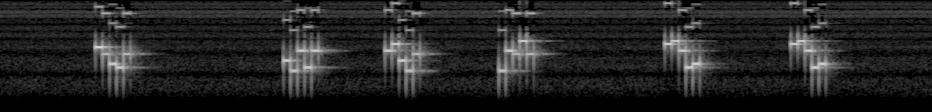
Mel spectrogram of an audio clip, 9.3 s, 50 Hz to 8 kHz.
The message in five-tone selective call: 97437 52838 80527 28777 00834 00834

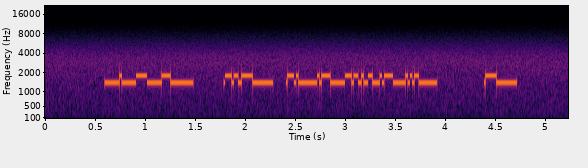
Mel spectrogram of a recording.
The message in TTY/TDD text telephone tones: TO THE WEST

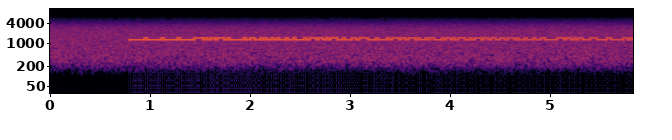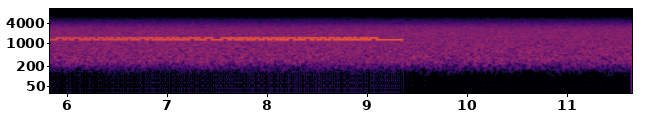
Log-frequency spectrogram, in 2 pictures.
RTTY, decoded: WFQK ZUOK HBDN IHQV BMVG NIFD FFHM DIRN IJJM

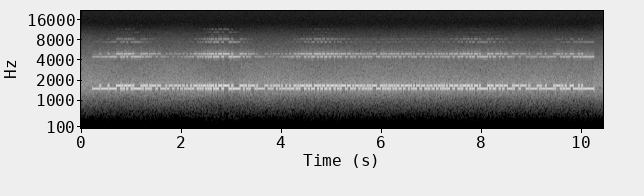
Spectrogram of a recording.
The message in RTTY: DEMA PASSAT EN QUEL I EN JORDI ANIRAN AL METGE.

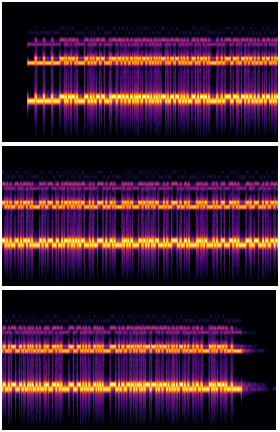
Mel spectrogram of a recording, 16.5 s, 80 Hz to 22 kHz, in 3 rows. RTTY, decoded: NAME IS JEAN, QTH PUNE, LOC DM57DV DM57DV. HOW COPY? ON4TW DE JA2R K

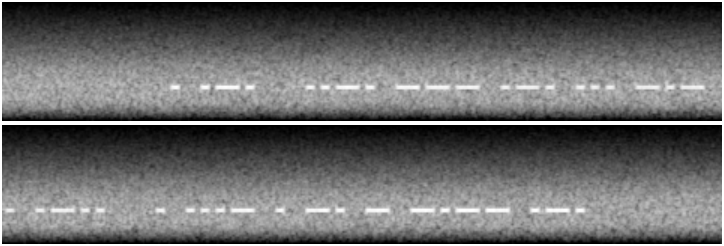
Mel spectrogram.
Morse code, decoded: ER FORSKEL EVENTYR

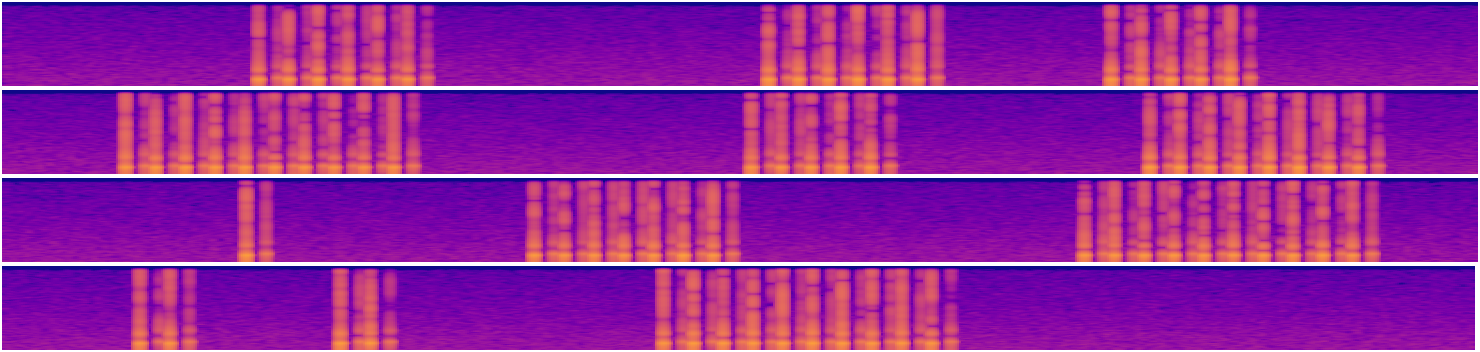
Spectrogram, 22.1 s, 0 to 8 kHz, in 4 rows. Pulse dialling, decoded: 6 6 5 0 5 8 1 7 0 2 2 0

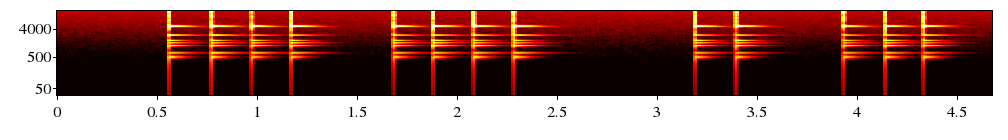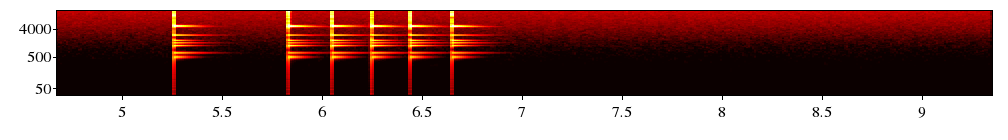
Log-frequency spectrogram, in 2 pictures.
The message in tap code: THE

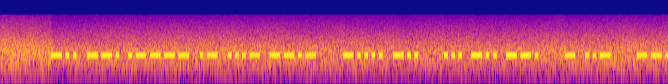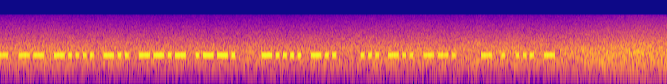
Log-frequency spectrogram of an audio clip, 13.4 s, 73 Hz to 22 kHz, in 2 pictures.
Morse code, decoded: DG1AVQ 6D SDG TU OM6DQP 6D SDG TEST

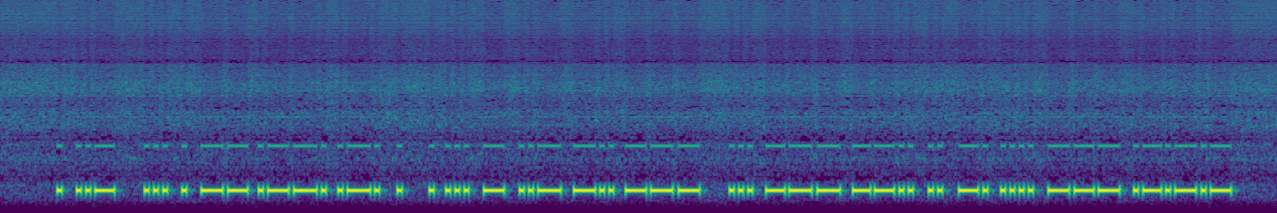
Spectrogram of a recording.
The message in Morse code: EU SEMPRE ESTUDO SOZINHO.

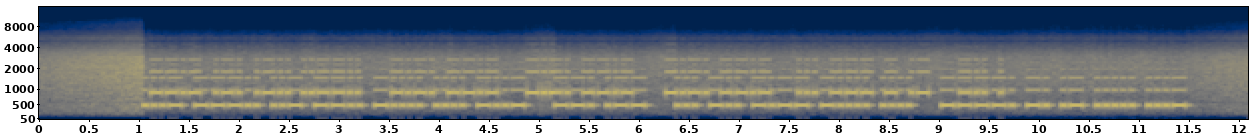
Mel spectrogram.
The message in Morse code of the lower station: V8UZ6HX GW SDY6H 9NA5V

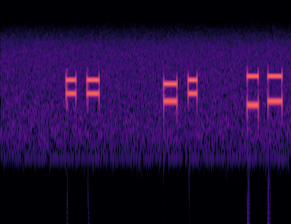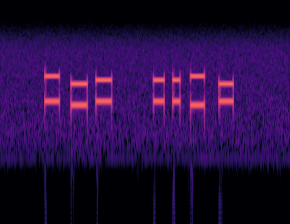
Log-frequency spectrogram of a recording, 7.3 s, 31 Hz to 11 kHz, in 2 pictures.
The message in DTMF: 00 40 36 615 5534

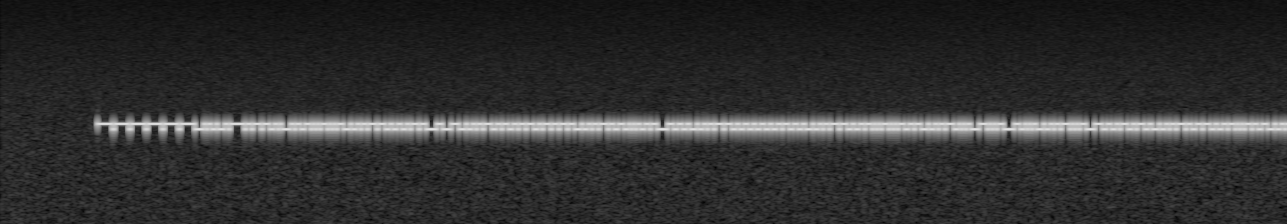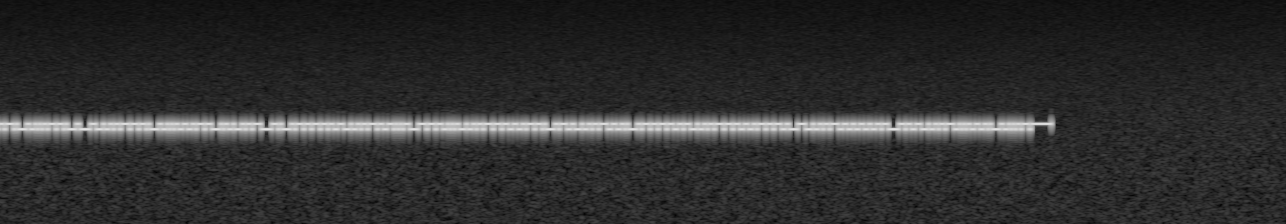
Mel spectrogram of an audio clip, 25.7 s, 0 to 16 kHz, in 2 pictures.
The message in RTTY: 73266 78159 00711 24058 78808 70660 49654 69877 27062 34135 13481 53112 26914 18137 83110 18179 88052 48341

